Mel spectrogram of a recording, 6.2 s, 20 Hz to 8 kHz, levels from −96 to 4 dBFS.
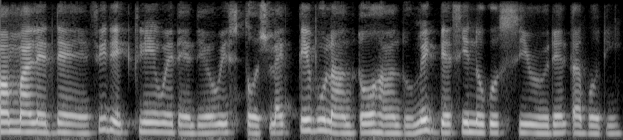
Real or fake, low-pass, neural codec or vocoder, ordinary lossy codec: fake; 7.2 kHz; autoencoder, 48 kHz, 32 numbers a frame, DAC-VAE, trained on Japanese speech; Opus, 24 kbps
